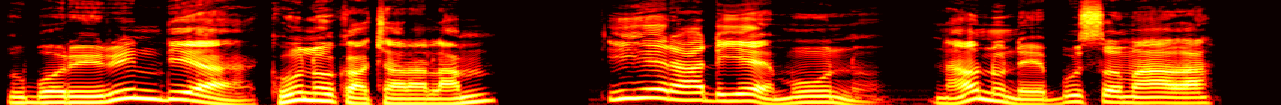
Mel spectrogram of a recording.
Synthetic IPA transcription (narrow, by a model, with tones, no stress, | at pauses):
u˨ɡ͡bo˨ɾi˨ɾi˦n̩˦dɪ˦a˨ku˦nu˦kɔ˨t͡ʃa˨ɾa˨la˨m̩˦ | i˦ɦe˦ɾa˦dɪ˨ɣe˦˨m˦u˦nṵ˨ | na˨u˦nu˨ne˨bu˦so˦m˦a˦ɣa˦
